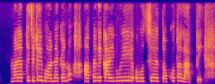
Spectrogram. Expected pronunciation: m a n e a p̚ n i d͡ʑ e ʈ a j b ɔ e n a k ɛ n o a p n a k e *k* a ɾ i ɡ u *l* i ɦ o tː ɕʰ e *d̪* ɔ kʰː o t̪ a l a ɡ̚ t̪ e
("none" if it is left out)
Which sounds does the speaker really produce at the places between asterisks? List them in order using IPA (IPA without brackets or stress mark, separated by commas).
k, ɾ, d̪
